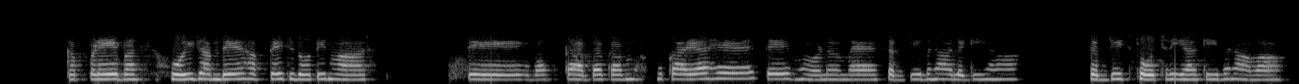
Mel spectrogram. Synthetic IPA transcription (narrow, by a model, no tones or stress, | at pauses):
kəpɽeːbəshoːiːd͡ʒãːnd̪eːɦɛːɦəft̪eːɪt͡ʃd̪oːt̪ɪnʋaːɾ | t̪eːbəsɡʱəɾd̪aːkəmmʊkaːjaːɦɛːt̪eːɦʊɳmɛ̃ːsəbd͡ʒiːbənaːləɡiːɦãː | səbd͡ʒiːɪt͡ʃsoːt͡ʃɾiːaːkibənaːʋãː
